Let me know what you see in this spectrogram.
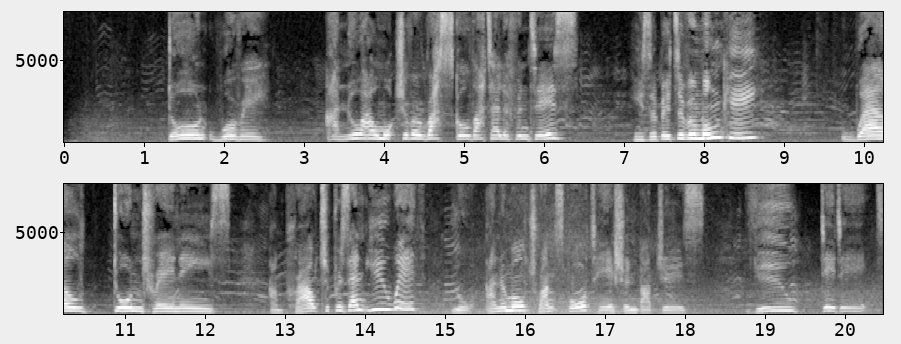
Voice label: Animation

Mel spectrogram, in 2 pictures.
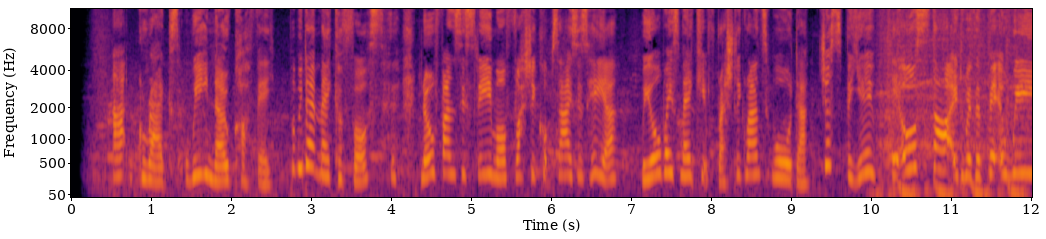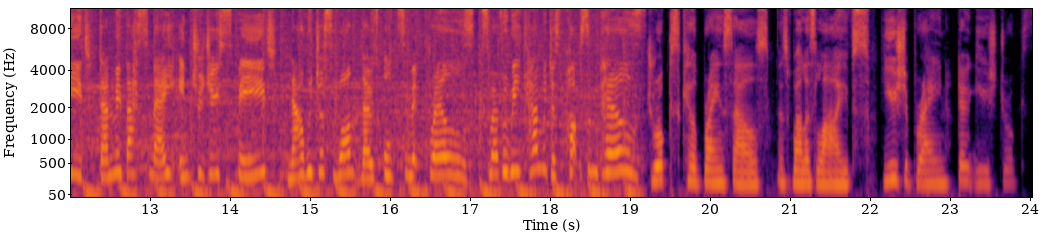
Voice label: commercials

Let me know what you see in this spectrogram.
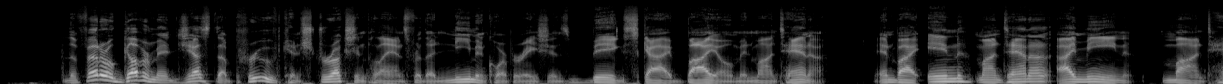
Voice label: Home Studio

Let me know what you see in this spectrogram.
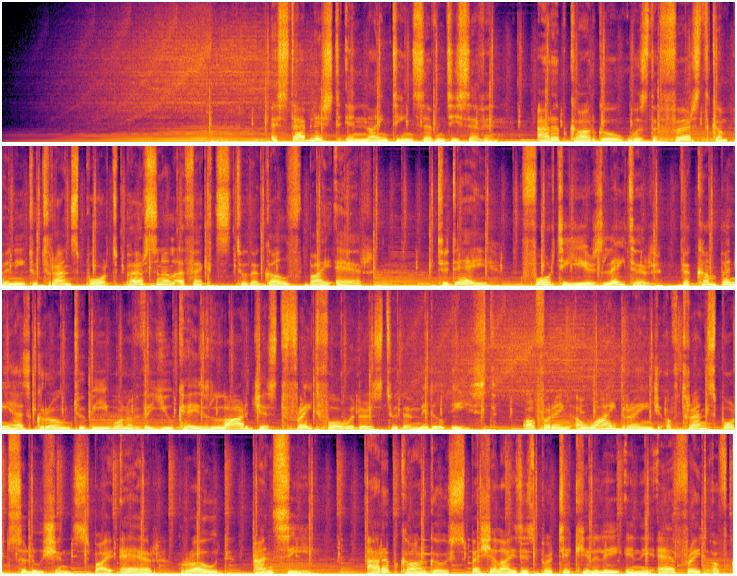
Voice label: Corporate English in Arabic Accent; Arabic, Middle Eastern (Egypt), Male, Studio, 20s-30s

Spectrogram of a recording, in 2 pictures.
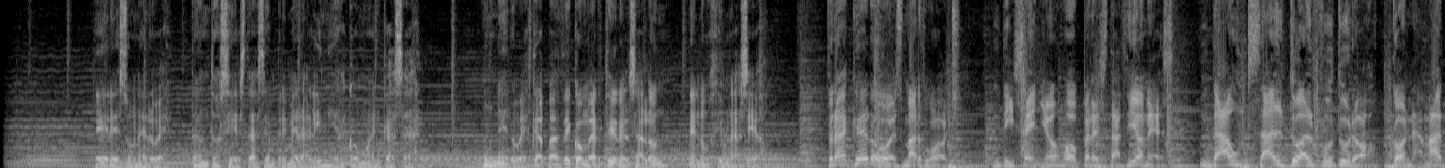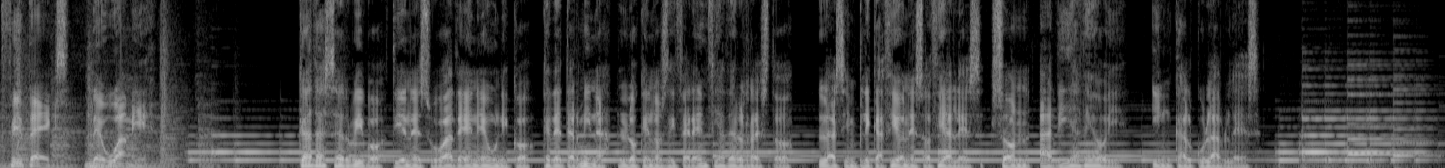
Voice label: Spanish

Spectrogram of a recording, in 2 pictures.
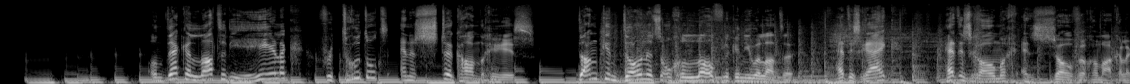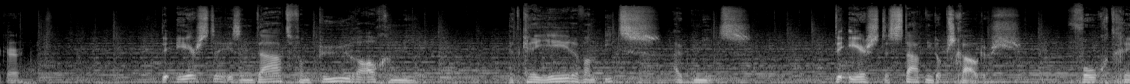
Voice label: Dutch; Dutch, European, Male, Home Studio, 20s-30s

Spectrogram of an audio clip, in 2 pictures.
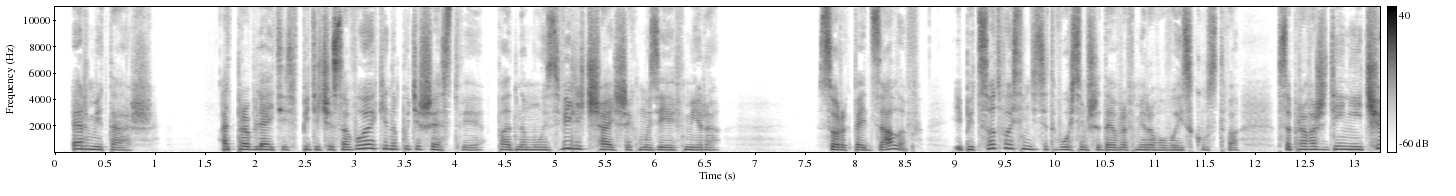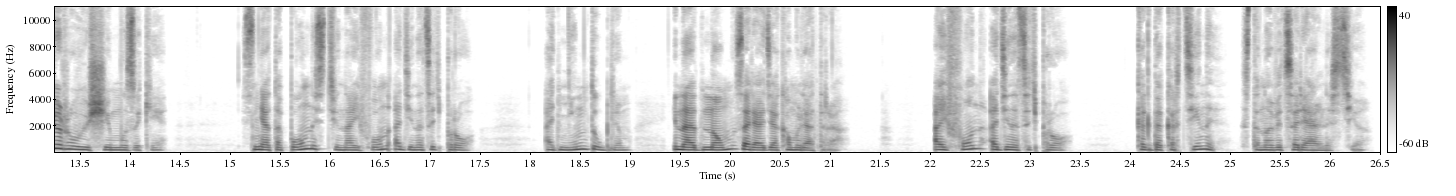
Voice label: Russian

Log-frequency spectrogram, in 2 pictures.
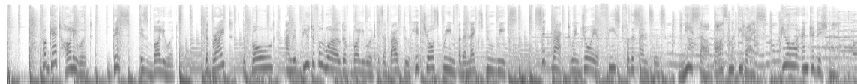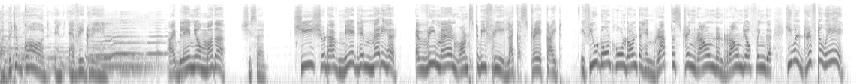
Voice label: Punjabi Urdu English

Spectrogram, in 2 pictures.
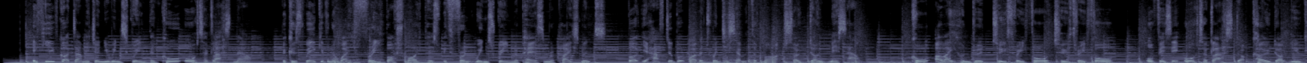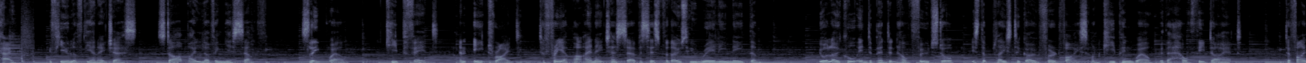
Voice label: Commercial

